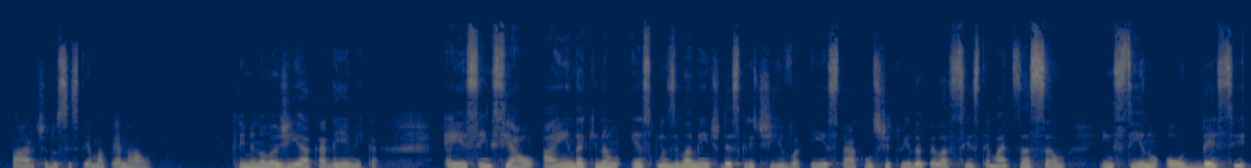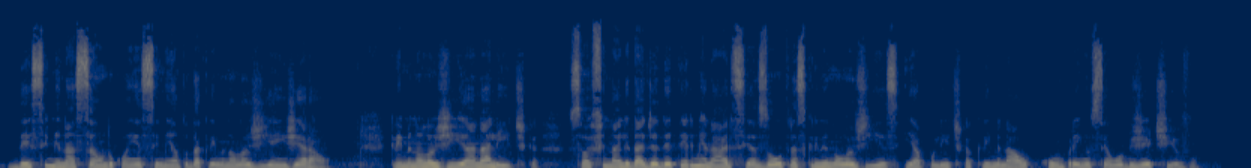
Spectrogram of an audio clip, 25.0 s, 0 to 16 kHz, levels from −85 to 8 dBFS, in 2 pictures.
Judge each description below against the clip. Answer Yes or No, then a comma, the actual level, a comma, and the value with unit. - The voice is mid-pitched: No, high, 230 Hz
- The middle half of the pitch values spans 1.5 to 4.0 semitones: Yes, average, 3.6 semitones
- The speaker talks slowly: Yes, slow, 110 wpm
